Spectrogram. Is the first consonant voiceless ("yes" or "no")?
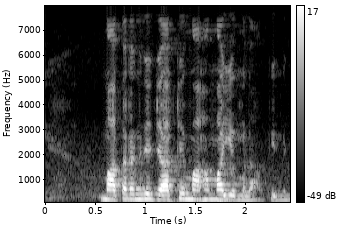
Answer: no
